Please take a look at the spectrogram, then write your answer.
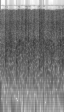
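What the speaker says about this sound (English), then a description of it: "If we could all give a huge round of applause for our panelists." Brief burst of loud audience applause for panelists at a YPN Top Producer panel, dense steady clapping from a crowd with no break.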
